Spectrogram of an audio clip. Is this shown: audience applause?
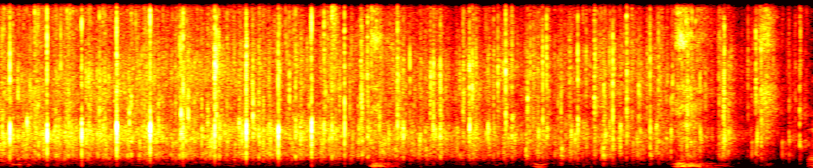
yes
